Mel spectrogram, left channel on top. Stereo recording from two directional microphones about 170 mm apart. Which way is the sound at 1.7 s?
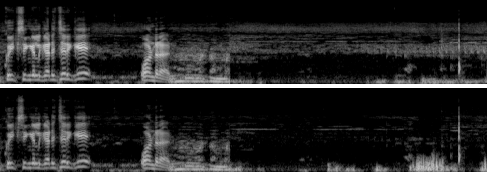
20° right (ahead or behind).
